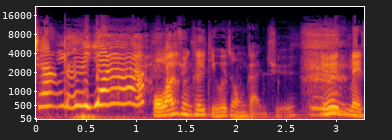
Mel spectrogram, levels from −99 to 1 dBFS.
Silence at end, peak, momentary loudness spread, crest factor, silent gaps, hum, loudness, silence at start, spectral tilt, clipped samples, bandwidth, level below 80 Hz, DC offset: 0 s; -4 dBFS; 18 LU; 12 dB; none; none; -15 LUFS; 0 s; -4 dB/octave; under 0.1%; 15.5 kHz; -36 dBFS; under 0.1%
